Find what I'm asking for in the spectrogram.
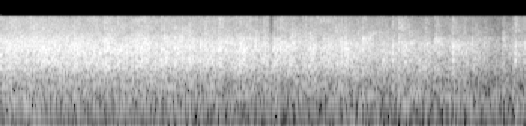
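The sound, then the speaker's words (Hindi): Many people clap together during a kirtan devotional session in a dense, sustained burst of applause that stays steady and fairly loud for the whole stretch, tapering slightly near the end, with no voices standing out. “फिर बैठे बैठे ताली बजाए अथवा नाचते नाचते कीर्तन करे तो ये कीर्तन का लाभ लेकर साथ साथ में अम्बे मात की जय”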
